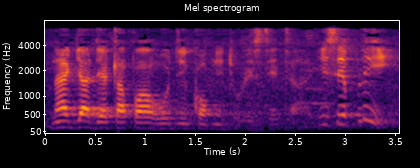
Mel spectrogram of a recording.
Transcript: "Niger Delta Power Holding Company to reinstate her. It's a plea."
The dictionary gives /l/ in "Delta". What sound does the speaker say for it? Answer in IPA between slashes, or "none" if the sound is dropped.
none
